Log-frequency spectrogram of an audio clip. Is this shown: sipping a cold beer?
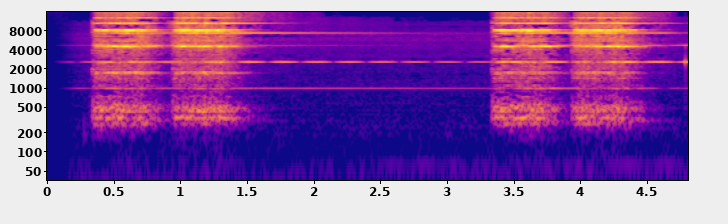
no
